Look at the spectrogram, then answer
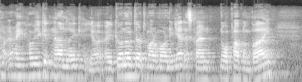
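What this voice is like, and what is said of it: Flat, sing-song Cork accent. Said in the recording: “my accent goes flat and it goes real Cork-like ... you flatten it down and you go sing-song”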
